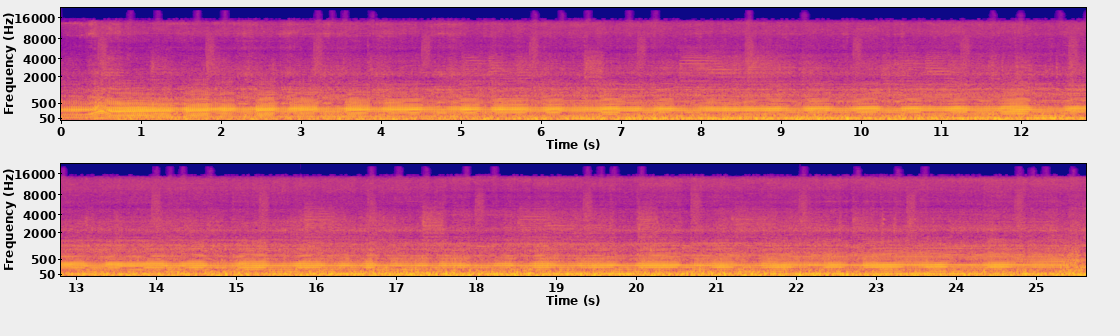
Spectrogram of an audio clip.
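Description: An adventure motorcycle's engine roars loud and close during a wheelie, a sustained droning rev with steady harmonic tones that swell slightly and hold throughout.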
